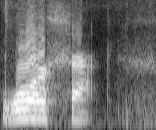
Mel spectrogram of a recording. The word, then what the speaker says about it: Rorschach: like what's up hey what's his name sound like Tippi you guys like war shack sounds like the way it's spelt is also kind of cool too it's not spelt like W it's not spelled like w AR it's spelt like RRR SCH a CH homicide end for somebody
